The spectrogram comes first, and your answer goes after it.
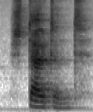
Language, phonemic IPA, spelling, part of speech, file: Dutch, /ˈstœytənt/, stuitend, adjective / verb, Nl-stuitend.ogg
- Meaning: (adjective) obnoxious; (verb) present participle of stuiten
